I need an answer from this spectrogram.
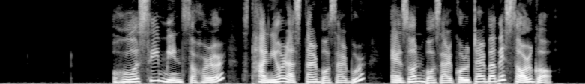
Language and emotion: Assamese, happy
